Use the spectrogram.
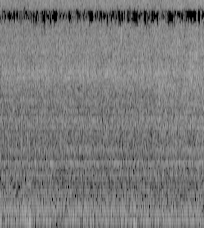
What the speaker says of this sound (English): I'm just going to saute this up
